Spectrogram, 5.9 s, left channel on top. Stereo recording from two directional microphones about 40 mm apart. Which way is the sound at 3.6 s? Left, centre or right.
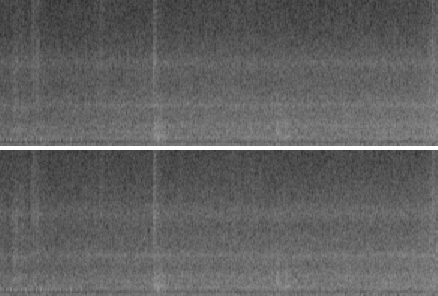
Centre.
